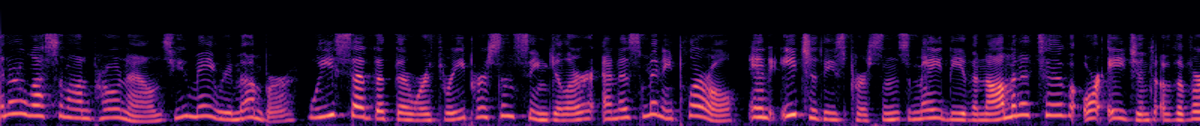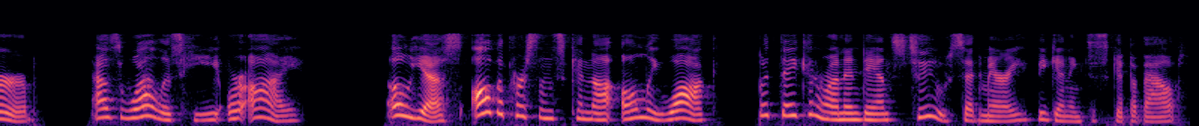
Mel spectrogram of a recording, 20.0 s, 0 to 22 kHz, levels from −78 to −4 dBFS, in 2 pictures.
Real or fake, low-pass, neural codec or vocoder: fake; 7.2 kHz; codec, 44.1 kHz, 7.8 kbps, Pupu-Codec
